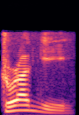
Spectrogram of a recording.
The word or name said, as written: druggy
